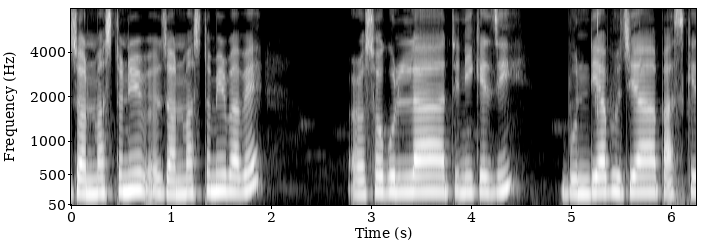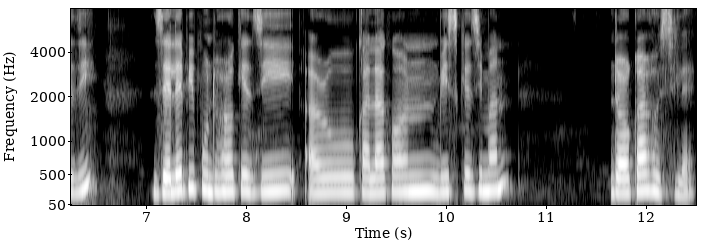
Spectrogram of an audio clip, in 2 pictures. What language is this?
Assamese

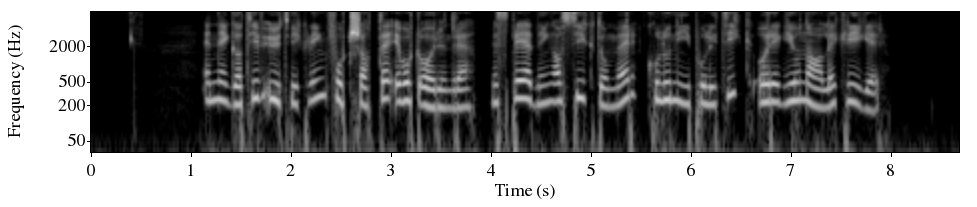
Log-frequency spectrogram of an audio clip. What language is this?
Norwegian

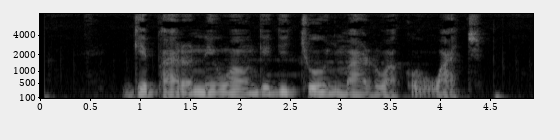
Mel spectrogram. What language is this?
Luo (Kenya and Tanzania)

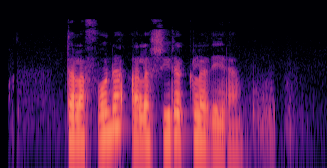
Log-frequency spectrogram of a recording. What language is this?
Catalan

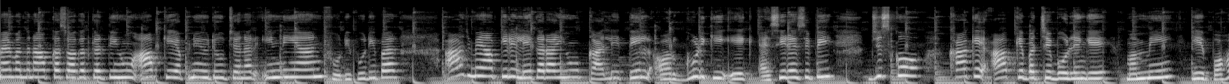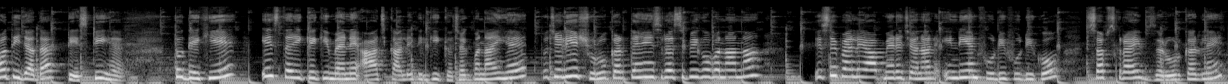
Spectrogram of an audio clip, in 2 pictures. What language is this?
Hindi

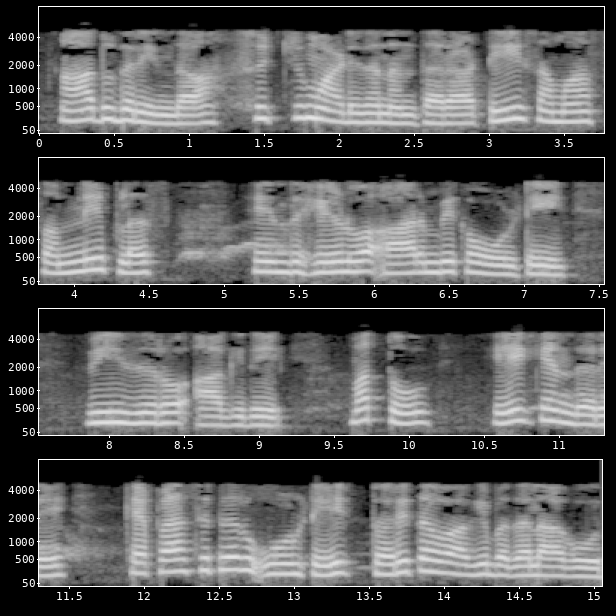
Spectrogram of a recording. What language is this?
Kannada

